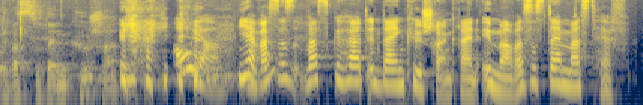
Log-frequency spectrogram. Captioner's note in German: gelächter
